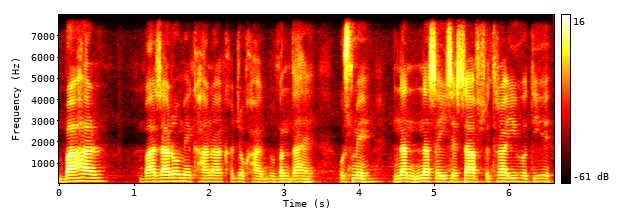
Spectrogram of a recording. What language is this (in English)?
Urdu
